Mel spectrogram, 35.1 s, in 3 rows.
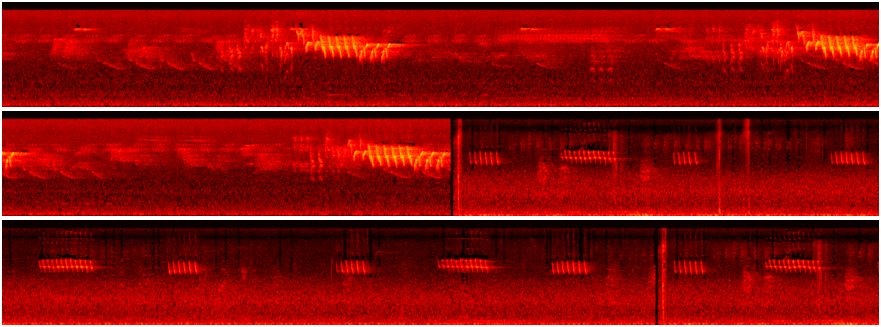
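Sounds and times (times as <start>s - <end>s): bird singing trilled notes: 0.8s - 27.2s, 27.8s - 35.0s
soft falling bird chirps: 15.8s - 35.0s.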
